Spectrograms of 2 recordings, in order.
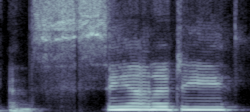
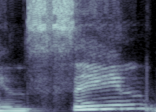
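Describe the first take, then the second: First: Insanity slowly, with short A in SAN. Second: Insane with a long, raised AY vowel. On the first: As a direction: say insanity with the flat-cat vowel, slow and higher. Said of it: "we have a short A". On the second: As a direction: stretch the long A in insane, pitched higher. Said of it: "Long A". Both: Shown as a demonstration.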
